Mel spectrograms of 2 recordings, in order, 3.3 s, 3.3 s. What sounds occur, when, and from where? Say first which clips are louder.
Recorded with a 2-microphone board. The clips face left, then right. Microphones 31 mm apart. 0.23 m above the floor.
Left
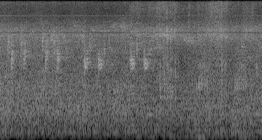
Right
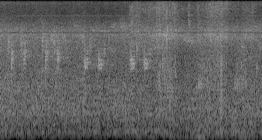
1.6 s footsteps: right 1 dB; 70° right (ahead or behind), 3.5 m; by 3.2 s 45° right (ahead or behind), 1.8 m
